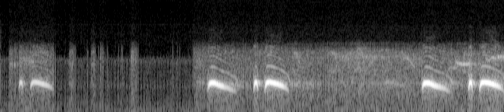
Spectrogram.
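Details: Scaled dove song of repeated phrases: a brief note, then paired falling coos, three phrases spaced roughly two seconds apart. Soft high-pitched twittering of other birds runs underneath.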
